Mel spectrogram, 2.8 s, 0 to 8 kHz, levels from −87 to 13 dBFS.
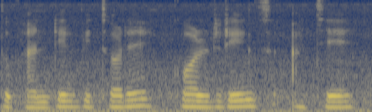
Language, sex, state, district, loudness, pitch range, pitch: Bengali, female, Assam, Hailakandi, -15 LUFS, 150-160 Hz, 155 Hz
